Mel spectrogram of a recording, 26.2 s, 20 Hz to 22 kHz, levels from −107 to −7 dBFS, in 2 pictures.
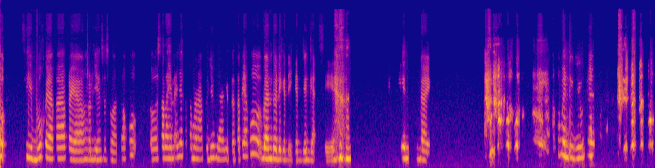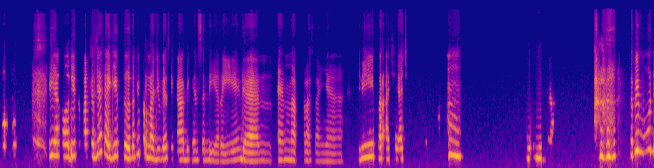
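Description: At 10.09–10.11, 11.27–11.41, 16.83–16.89 and 25.05–25.11 s, lost packets were rebuilt from error correction: low-bitrate copies fill 20, 80, 40 and 40 ms, so there is no gap. These stretches sound rougher and noisier, appearing as smeared, grainier patches with no silent break in the waveform.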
